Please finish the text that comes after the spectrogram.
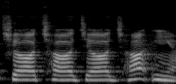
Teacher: जब इन वर्णों का हम उच्चारण करते हैं तो हमारा जीवा क्या होता है? तालु को स्पर्श करता है, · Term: च वर्ग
